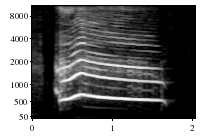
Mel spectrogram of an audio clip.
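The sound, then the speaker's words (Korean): A voice imitates a police car siren with one sustained, loud wail that rises briefly, then glides slowly downward in pitch before cutting off, lasting just over a second. “옛날 같으면 이제 경찰차가 네.”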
